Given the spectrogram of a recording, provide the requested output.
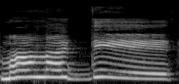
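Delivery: long, stretched-out cheer; excited praise. Real, not acted. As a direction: drag the word out proudly. Praising toddler's right answer.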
